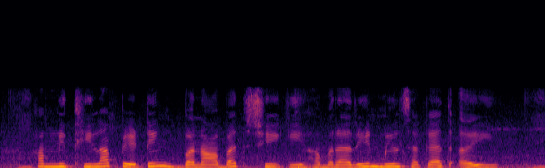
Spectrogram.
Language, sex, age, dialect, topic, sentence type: Maithili, female, 25-30, Southern/Standard, banking, question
